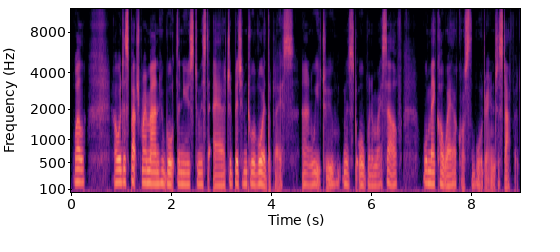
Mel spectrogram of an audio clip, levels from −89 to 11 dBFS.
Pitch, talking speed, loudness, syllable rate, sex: 165 Hz, 240 wpm, -19 LUFS, 6.0 syllables/s, female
